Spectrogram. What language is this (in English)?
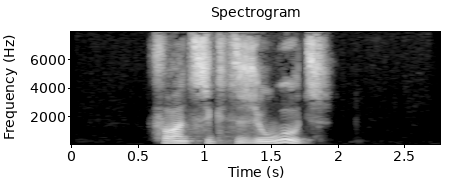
Kabyle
